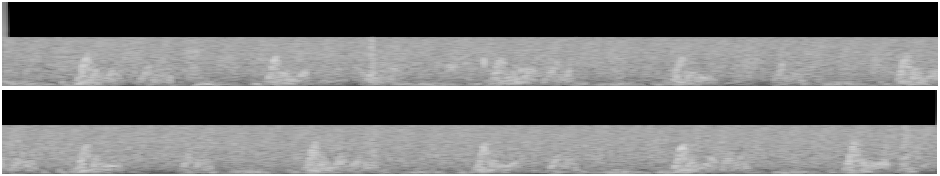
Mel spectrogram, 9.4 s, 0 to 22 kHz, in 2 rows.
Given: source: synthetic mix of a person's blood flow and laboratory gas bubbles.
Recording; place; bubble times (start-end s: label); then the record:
Doppler ultrasound of blood flow; precordium
0.00-0.09 s: bubbles
1.77-1.98 s: bubbles
2.15-2.27 s: bubbles
2.38-2.69 s: bubbles
8.96-9.03 s: bubbles
9.05-9.25 s: bubbles
From the record:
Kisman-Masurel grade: 222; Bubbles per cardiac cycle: several, 3 to 8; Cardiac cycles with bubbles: 10 to 50%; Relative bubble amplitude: moderate (0.250 to 0.450); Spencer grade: 2 (many but less than half of the cardiac periods contain bubble signals, singularly or in groups); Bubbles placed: anywhere in the cardiac cycle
